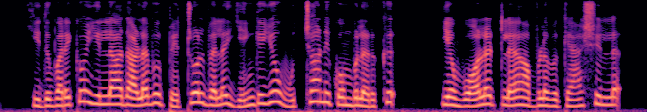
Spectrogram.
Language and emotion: Tamil, sad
